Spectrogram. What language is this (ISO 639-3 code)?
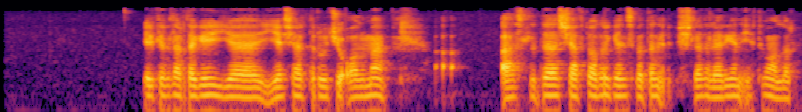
uzb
